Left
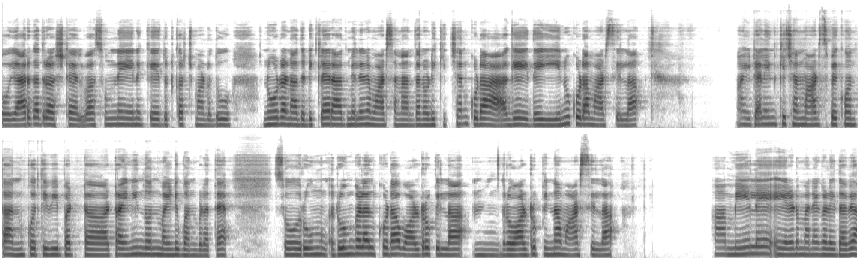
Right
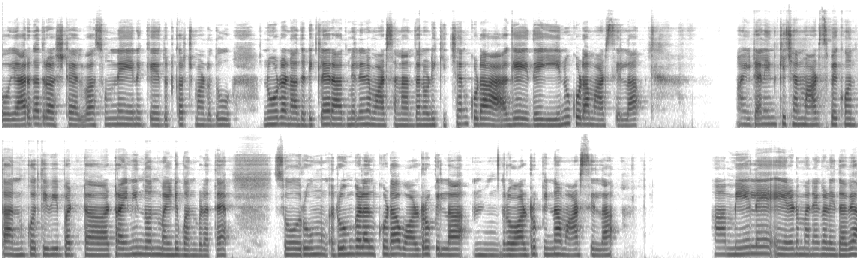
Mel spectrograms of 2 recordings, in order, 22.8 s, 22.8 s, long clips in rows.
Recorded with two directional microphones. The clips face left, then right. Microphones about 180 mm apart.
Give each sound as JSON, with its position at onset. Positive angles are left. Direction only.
{"t": 0.0, "sound": "speech", "side_deg": 35}
{"t": 9.7, "sound": "speech", "side_deg": 40}
{"t": 14.5, "sound": "speech", "side_deg": 25}
{"t": 20.9, "sound": "speech", "side_deg": 45}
